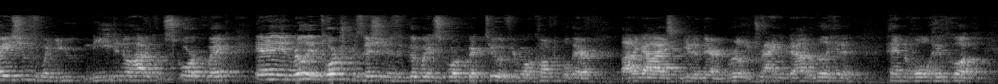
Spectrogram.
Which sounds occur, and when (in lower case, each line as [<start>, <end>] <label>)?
[0.00, 9.95] background noise
[0.03, 0.36] male speech
[0.54, 5.51] male speech
[5.77, 8.31] male speech
[8.62, 9.95] male speech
